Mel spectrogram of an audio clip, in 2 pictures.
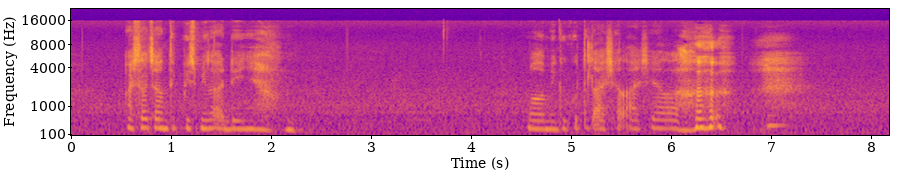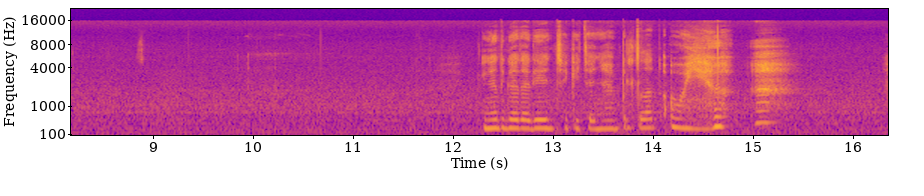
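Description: A young woman talks casually and close to a microphone, in short bursts with pauses.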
